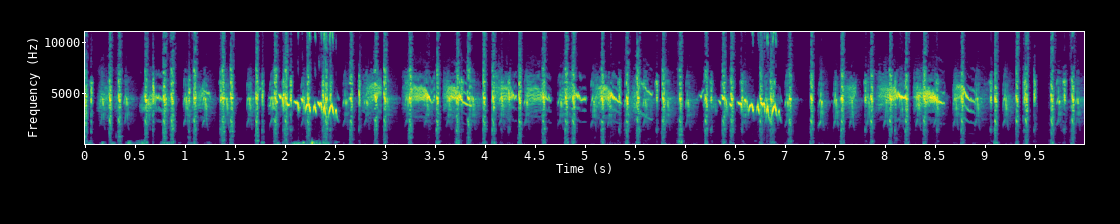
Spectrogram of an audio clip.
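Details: Bird-lure recording of a black-browed reed warbler giving a long, steady run of harsh scratchy chatter and dry clicking ticks, interrupted by occasional higher squeaky slurred notes and short gaps.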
